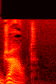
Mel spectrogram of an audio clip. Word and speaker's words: drought: Don't pronounce the GH in drought.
